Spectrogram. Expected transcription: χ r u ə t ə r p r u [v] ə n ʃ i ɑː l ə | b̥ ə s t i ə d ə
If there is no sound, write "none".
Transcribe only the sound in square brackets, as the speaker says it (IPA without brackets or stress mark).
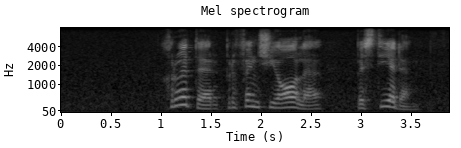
f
